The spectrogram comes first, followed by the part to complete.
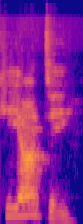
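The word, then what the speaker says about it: Kionte: I We would love spell it love. K-I-O-N-T-E. Chianti.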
